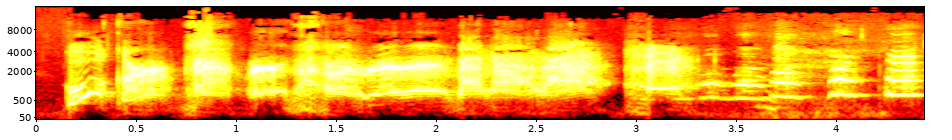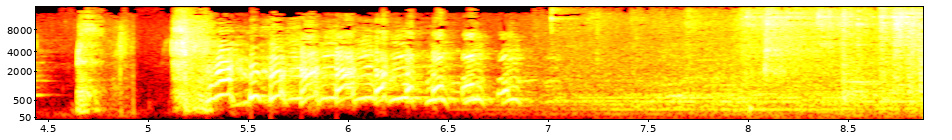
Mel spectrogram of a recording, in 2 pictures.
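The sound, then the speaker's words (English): A human voice imitates the call of a blue-winged kookaburra, producing a rapid, loud series of harsh, cackling, laughing squawks that rise and fall in pitch, broken by short pauses. “There's totally different kookaburras, not like the ones down south. These ones got blue wings and the blues, oh, it's like a metallic blue and they sound like this.”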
